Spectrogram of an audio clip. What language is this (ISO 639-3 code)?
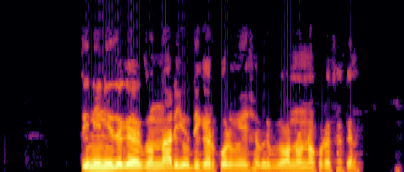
ben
